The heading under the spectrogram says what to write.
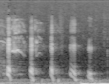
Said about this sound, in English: She says, thank you, in a very quiet, like, coughing voice.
